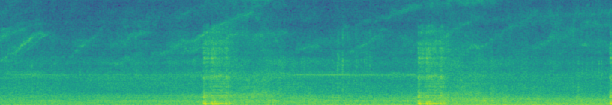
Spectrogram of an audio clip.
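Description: Electric RC touring cars racing in the distance: faint rising whines of their motors over a steady low generator hum, with two short louder noises about three and six seconds in.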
